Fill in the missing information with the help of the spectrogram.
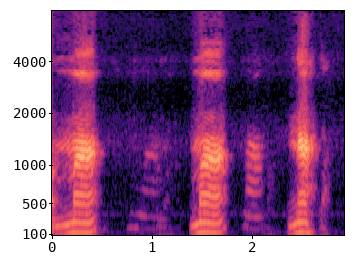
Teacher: Se siente un poquito la vibración en la nariz cuando uno las pronuncia. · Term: nasales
